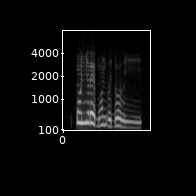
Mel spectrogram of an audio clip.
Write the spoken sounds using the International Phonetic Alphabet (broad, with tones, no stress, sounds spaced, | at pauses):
k͡p ɔ̃˦ ɲ ə˦ ɾ ɛ˦˨ b ɔ̃˦ ɡʷ i˨ ɗ o˦˨ l iː˨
